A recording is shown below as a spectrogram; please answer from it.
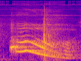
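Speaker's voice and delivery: high, loud, falling "oh"; delighted grandmotherly exclamation, swooping down; admiring gasp. Acted. Nana sees her granddaughter dressed up, delighted high exclamation.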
